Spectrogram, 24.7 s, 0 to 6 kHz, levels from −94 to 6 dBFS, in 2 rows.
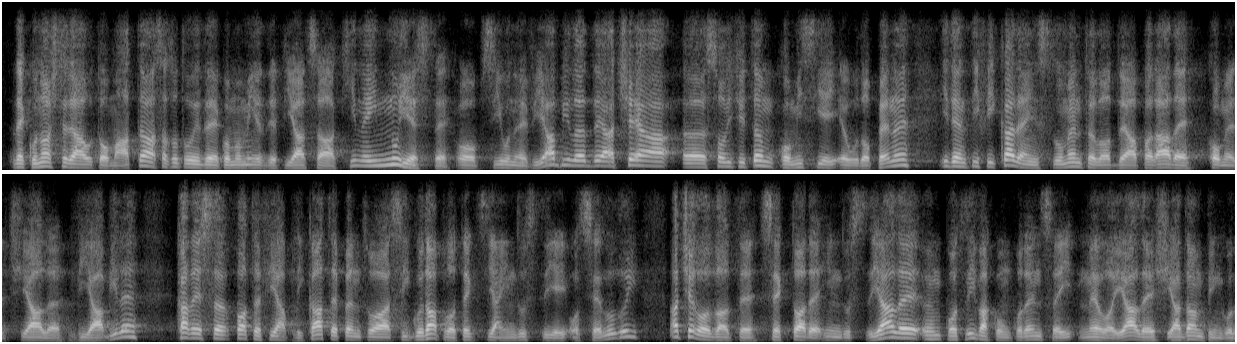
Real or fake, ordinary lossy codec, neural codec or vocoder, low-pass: fake; Opus, 32 kbps; codec, 24 kHz, 0.9 kbps, DualCodec; 5.4 kHz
